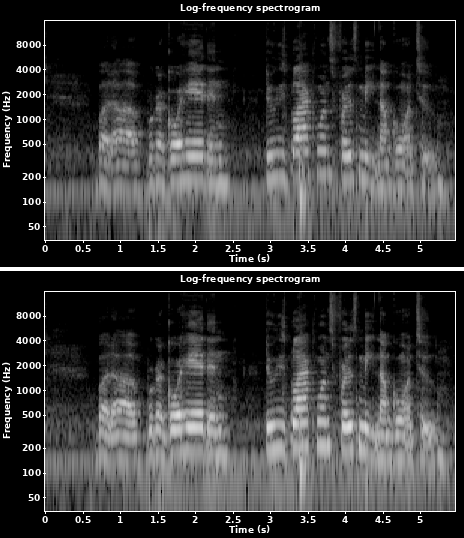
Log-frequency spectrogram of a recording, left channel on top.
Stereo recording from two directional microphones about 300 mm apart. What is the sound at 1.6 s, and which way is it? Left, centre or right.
Speech, right.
